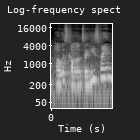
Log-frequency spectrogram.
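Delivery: normal talking voice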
